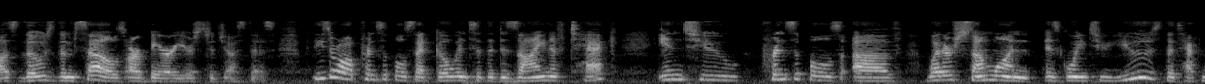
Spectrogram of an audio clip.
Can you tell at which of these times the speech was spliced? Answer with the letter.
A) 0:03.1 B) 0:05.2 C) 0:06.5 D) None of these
A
